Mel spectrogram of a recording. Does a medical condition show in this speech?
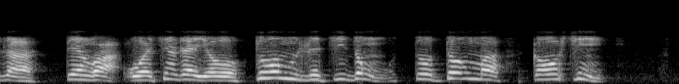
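Yes: cerebellar atrophy; onset age 14 to 15, possibly head trauma, nearly paralyzed, cannot care for self, disabled; age 44, about 30 years since onset, fully dependent on 76-year-old mother for daily care; speech sounds somewhat different from ordinary people.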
